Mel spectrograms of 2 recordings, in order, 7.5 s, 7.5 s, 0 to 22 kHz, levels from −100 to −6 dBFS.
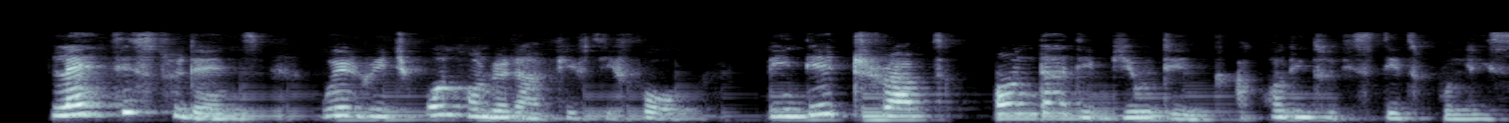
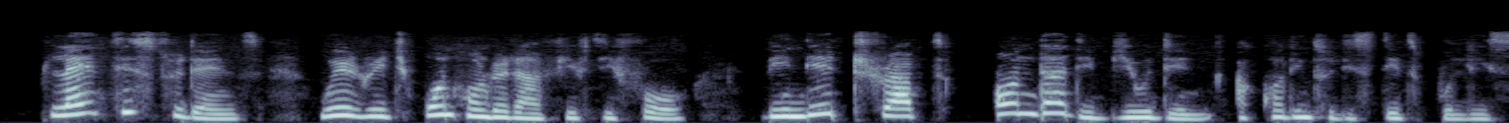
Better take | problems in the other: second | noise reduction (neural mask model DeepFilterNet 3)

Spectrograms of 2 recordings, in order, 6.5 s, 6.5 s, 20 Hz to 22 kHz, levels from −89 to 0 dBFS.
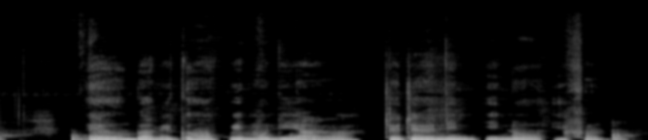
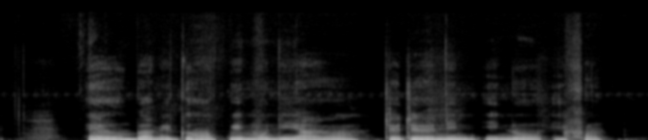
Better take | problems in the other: second | noise reduction (classical method Wiener filter)

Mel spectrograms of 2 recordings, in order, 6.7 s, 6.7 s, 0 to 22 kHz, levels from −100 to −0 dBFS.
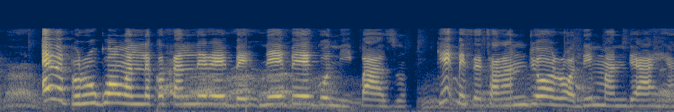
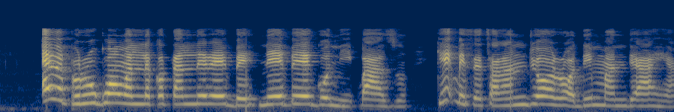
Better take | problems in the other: second | background sound (Growling); 19 dB below the speech

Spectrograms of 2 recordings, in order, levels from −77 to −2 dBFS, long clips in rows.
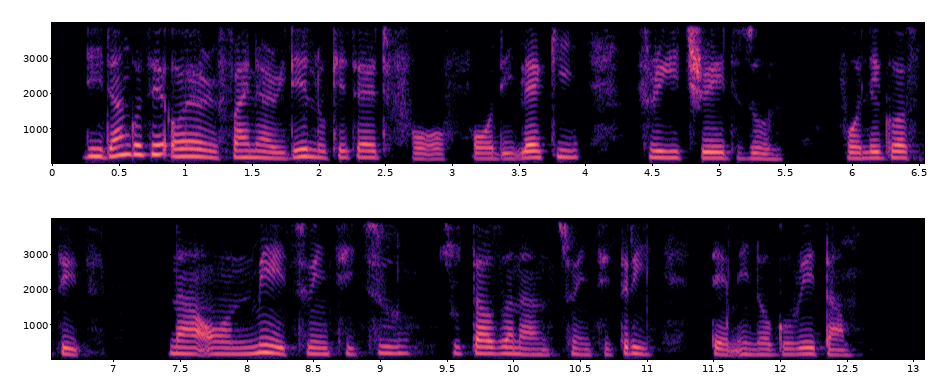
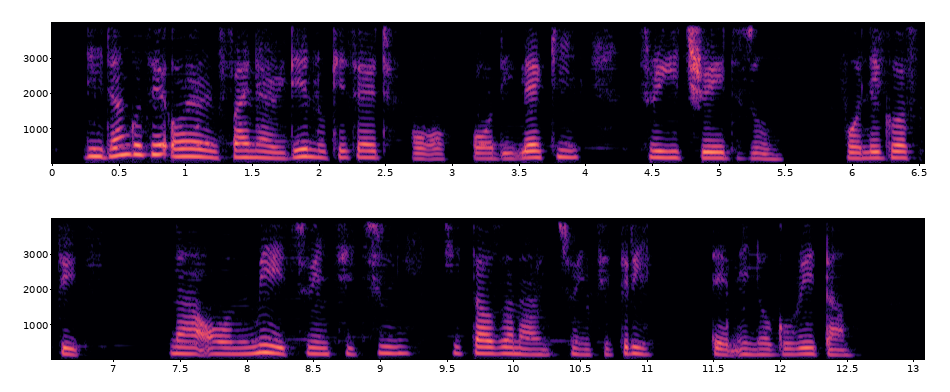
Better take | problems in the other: first | noise reduction (neural mask model DeepFilterNet 3)

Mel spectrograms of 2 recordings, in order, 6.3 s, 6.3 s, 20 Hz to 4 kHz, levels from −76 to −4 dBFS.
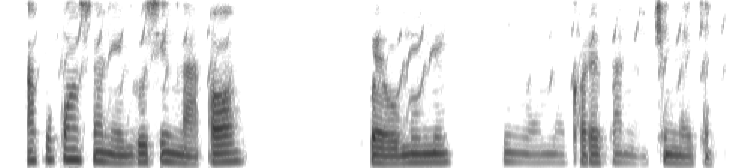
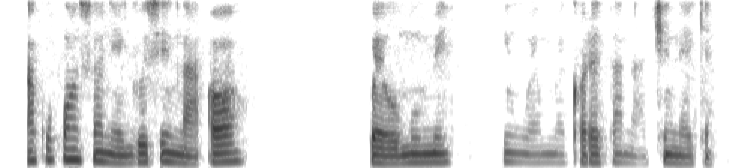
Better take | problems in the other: second | noise reduction (neural mask model Resemble Enhance denoiser)

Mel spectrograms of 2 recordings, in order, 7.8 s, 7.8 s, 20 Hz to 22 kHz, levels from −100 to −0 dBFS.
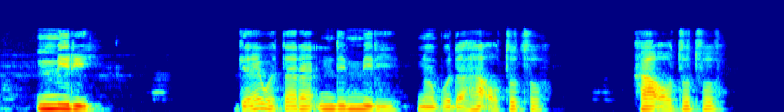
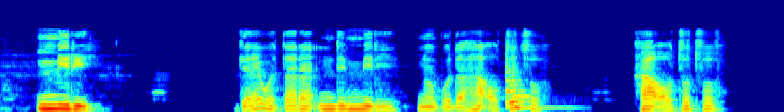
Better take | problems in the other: first | background sound (Bowed string instrument); 6 dB below the speech

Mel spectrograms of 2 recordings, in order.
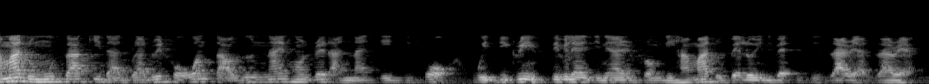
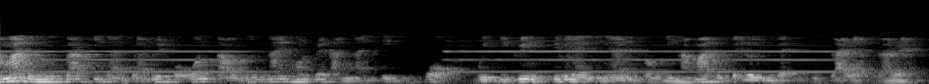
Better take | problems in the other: first | background sound (Wind instrument, woodwind instrument); 16 dB below the speech // room echo; dies away in 0.6 s

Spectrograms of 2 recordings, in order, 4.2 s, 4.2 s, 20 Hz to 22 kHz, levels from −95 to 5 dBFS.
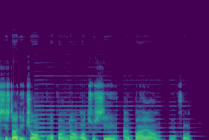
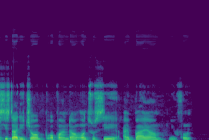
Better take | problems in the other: second | noise reduction (neural mask model RNNoise)

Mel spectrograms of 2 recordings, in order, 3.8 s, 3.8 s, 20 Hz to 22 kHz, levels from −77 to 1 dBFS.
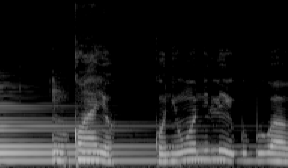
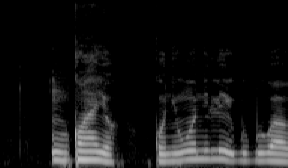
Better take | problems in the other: second | background sound (Guitar); 3 dB below the speech

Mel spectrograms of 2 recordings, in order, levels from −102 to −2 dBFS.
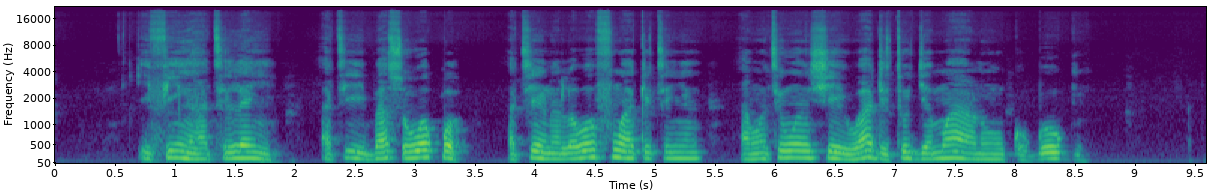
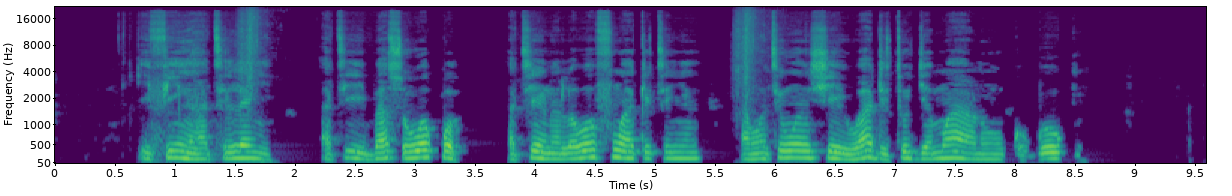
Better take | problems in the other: first | noise reduction (classical method spectral subtraction)

